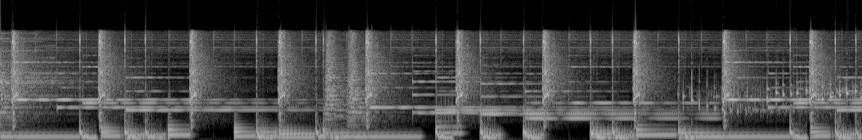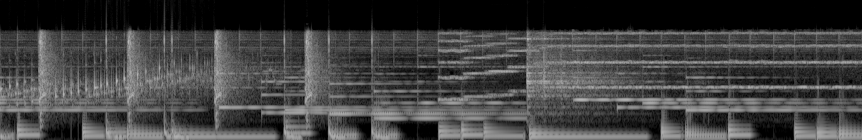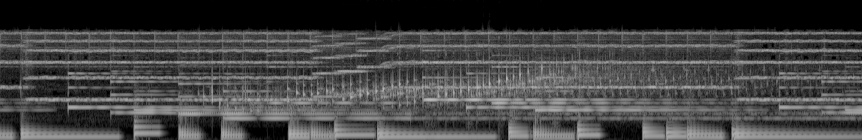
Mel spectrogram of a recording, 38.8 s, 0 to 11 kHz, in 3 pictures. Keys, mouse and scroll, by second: 1.2 click, 1.9 scroll down 2, 2.8 middle click, 4.0 scroll down 1, 4.6 middle click, 6.5 click, 7.3 click, 9.6 click, 10.1 click, 12.6 click, 14.3 click, 16.3 click, 17.9 click, 18.7 click, 19.8 click, 20.4 click, 21.1 click, 24.6 click, 25.5 click, 26.7 click, 29.0 click, 30.0 scroll up 2, 31.3 scroll up 1, 31.8 right click, 32.8 click, 33.7 click, 35.1 click, 35.9 click, 36.5 right click, 37.1 click, 37.9 click.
